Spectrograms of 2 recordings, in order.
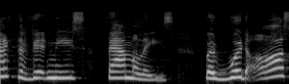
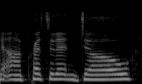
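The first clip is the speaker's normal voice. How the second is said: ordinary talk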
